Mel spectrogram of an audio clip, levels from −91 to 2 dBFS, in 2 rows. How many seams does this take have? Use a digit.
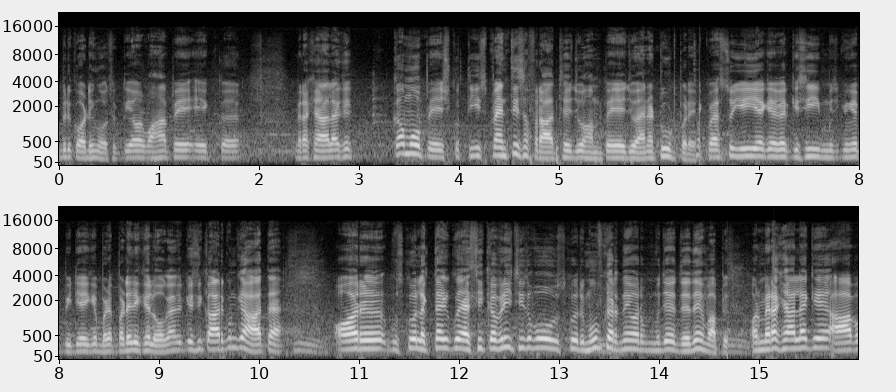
2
